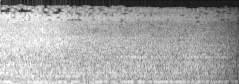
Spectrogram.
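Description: A low, steady drone fading out gradually: the tail of the closing logo sound sting.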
